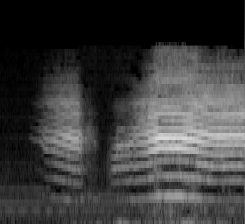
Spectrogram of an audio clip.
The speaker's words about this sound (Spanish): Es el efecto que tiene Panchito en cabina El bebé llorando.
